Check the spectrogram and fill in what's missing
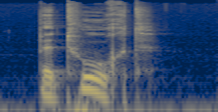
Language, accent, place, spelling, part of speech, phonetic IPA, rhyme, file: German, Germany, Berlin, betucht, adjective, [bəˈtuːxt], -uːxt, De-betucht.ogg
- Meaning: well off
